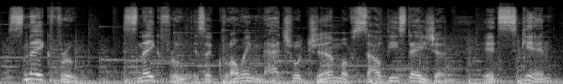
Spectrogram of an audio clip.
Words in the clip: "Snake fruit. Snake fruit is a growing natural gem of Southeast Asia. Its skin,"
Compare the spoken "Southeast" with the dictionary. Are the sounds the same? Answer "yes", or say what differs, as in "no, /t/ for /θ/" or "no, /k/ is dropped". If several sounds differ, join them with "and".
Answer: yes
